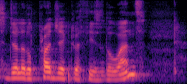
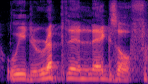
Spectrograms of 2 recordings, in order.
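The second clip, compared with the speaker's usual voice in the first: mock-angry, through clenched teeth. Retelling what a normally quiet little girl said, through clenched teeth. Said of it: "through clenched teeth".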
